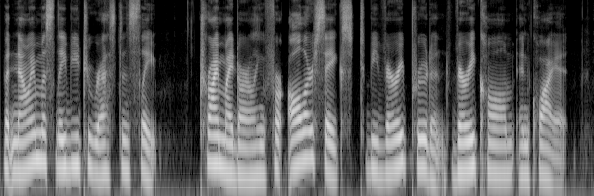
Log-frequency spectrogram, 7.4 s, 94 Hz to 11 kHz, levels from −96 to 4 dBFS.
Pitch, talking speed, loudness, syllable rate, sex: 175 Hz, 200 wpm, -19 LUFS, 4.9 syllables/s, female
